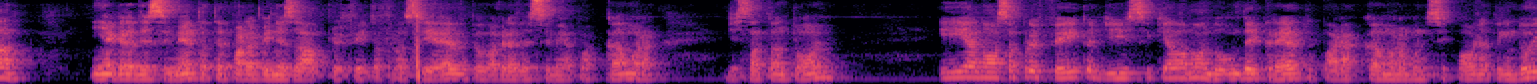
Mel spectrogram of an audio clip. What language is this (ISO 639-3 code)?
por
